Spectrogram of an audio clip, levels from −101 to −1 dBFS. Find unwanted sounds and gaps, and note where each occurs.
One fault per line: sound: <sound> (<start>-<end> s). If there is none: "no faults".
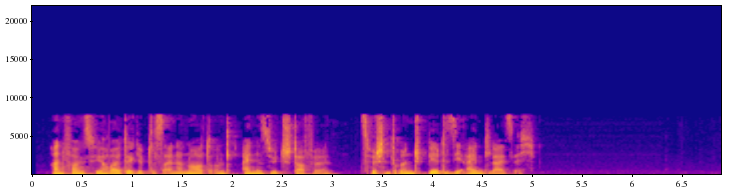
no faults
